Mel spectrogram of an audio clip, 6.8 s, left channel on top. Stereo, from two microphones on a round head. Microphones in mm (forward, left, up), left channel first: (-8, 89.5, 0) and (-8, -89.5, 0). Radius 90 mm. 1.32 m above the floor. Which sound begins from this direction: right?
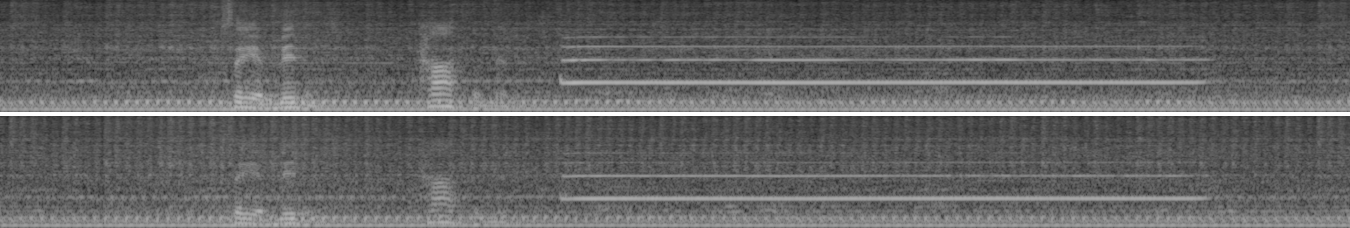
An engine running, at 0.0 s.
